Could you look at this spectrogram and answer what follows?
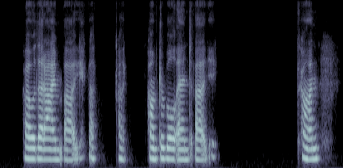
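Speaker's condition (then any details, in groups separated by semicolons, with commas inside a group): Stuttering; childhood onset, father and brother stutter, coexisting hearing loss unrelated to stuttering, speech therapy from kindergarten; blocks often silent, mistaken for technical problems on video calls, keeps camera on; prolonged sounds, blocks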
